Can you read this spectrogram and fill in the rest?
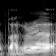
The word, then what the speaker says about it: bhangra: Like I love bung- uh, bhangra, I believe is how it's pronounced.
